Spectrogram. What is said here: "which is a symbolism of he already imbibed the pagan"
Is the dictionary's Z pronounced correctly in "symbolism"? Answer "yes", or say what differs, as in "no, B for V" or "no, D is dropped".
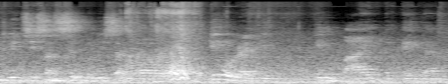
no, S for Z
